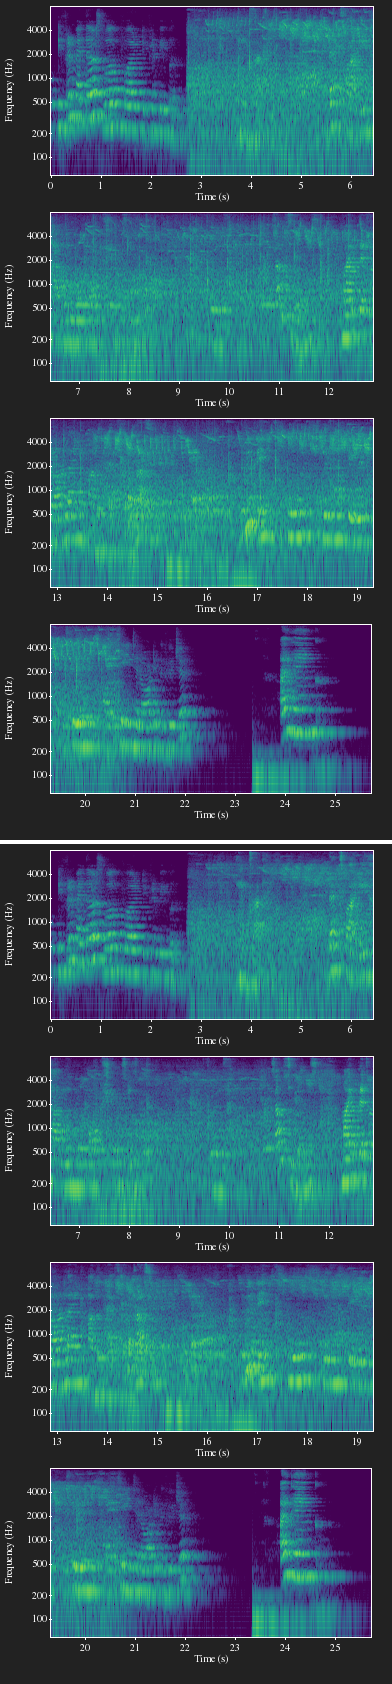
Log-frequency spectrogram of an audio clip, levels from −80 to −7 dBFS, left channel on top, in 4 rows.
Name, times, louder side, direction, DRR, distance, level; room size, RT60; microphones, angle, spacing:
voice 1, 0.1-2.6 16.6-19.2 19.5-20.1 20.4-22.0, left 1 dB, 35° left, -3 dB, 0.7 m, -28 dB
sound 1, 2.7-20.7, left 4 dB, 55° left, 0.3 m, -31 dB
voice 2, 3.7-4.5 5.2-8.5 9.6-10.0 10.8-15.3 23.3-23.6 23.9-24.7, right 2 dB, 40° right, 0 dB, 0.4 m, -29 dB
sound 2, 13.9-20.4 20.6-21.0, equal, 20° right, 0.8 m, -34 dB
3.2 x 2.0 x 3.0 m, 1.1 s
head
